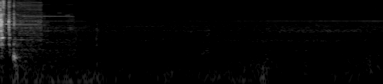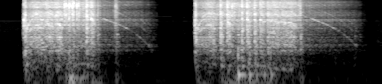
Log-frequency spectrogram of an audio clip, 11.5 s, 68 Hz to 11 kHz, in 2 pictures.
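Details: 2007 Ford Mustang: two bursts of steady, even starter cranking, each stopping without the engine catching; cranks fine but won't start. Owner says fuel came out of unplugged fuel line, so doubts fuel is the cause.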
